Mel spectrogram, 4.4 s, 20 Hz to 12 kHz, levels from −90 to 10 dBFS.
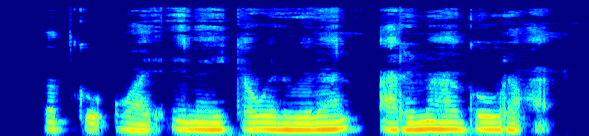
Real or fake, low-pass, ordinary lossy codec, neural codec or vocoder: real; 9.9 kHz; AAC, 32 kbps; none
